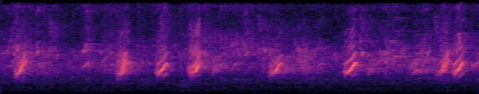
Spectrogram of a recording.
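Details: Barn swallow young leaving their nest, five chicks fledging almost at once; crisp high chirps about every quarter to half second, a few in quick pairs.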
